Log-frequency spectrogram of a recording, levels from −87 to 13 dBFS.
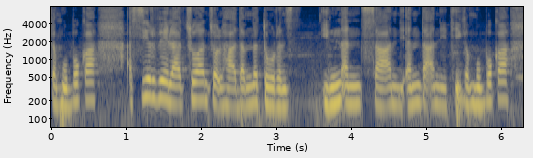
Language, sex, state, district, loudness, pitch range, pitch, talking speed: Mizo, female, Mizoram, Aizawl, -15 LUFS, 165-195 Hz, 175 Hz, 245 wpm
